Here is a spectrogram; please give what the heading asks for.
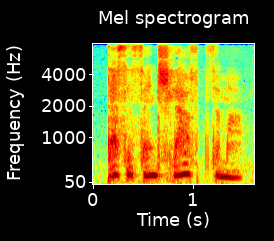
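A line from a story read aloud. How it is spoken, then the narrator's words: Whisper. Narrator (German): flüsterte Holmes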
